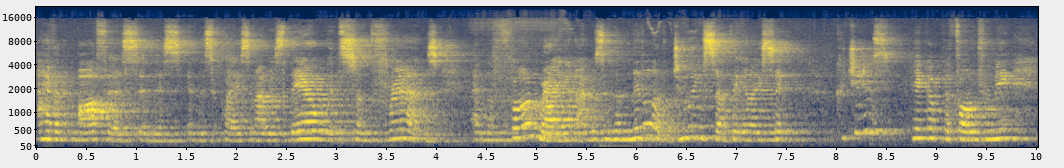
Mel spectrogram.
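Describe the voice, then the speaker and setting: An older woman tells a story in a chatty, animated way, her voice a touch high. The mic sits far from her, and a big hall's long reverb rings around every word, with a faint hiss beneath. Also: moderate pace. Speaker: panel guest actress. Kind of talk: anecdote at a convention panel. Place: large convention hall. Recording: echoey hall from far off.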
